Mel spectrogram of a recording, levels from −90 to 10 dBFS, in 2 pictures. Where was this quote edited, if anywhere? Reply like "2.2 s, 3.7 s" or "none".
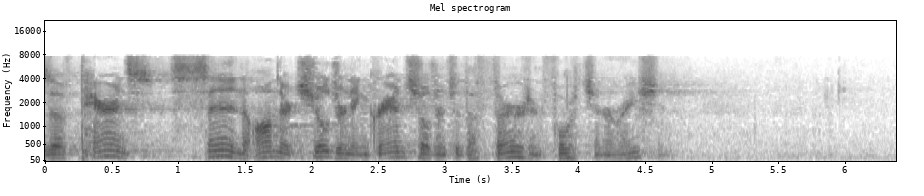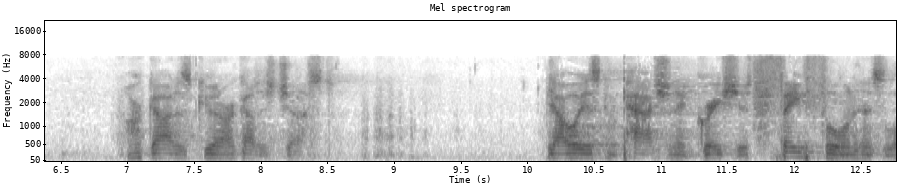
11.6 s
